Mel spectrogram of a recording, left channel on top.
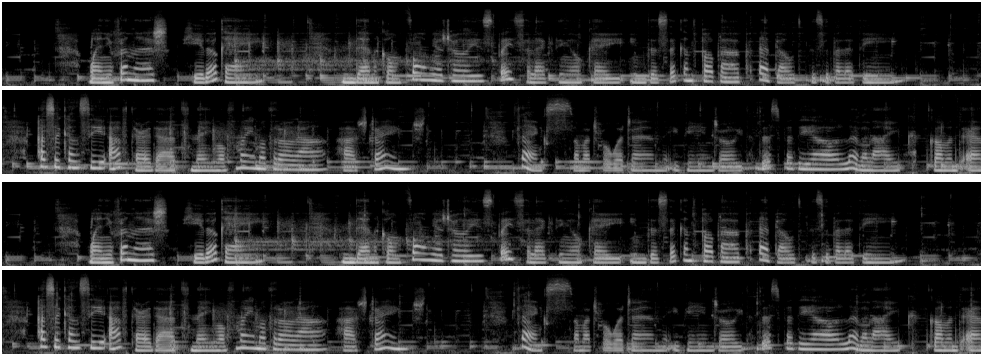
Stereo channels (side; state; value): both; normal; correlation 0.94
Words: When you finish, hit OK. Then confirm your choice by selecting OK in the second pop-up about visibility. As you can see, after that, name of my Motorola has changed. Thanks so much for watching. If you enjoyed this video, leave a like, comment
